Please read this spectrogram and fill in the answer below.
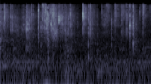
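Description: Plastic wrapper of a trading card pack crinkling and tearing as hands pull it open, in a run of irregular crackles.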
